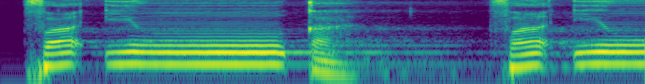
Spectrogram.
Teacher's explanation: nun sukun bertemu Kaf ikhfa Hakiki kita samarkan bunyi nun sukun dan mendengung selama tiga harakat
